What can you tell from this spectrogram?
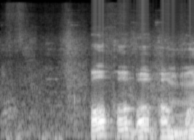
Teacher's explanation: आपके ओष्ठ, दोनों ओष्ठ आपस में टकराते हैं और उनके टकराने से ये ध्वनियाँ उत्पन्न होती हैं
